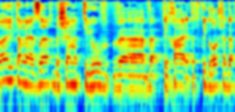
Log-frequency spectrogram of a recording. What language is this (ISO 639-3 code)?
heb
